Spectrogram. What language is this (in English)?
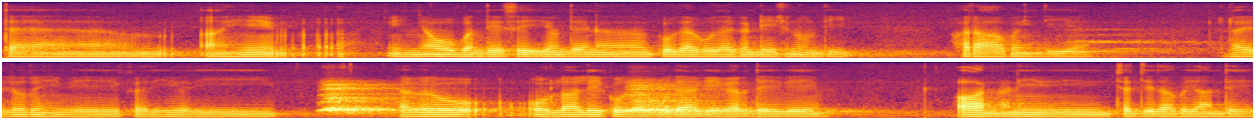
Dogri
